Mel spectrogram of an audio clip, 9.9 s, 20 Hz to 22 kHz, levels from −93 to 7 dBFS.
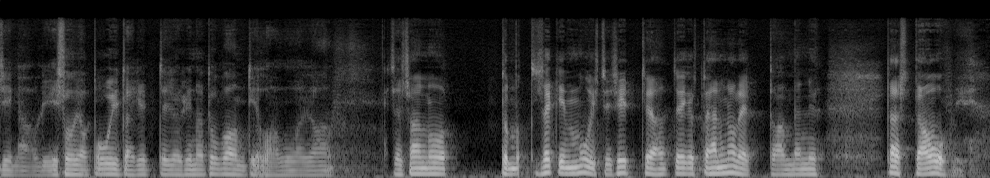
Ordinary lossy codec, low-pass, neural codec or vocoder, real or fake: none; 14.4 kHz; codec, 32 kHz, 1.9 kbps, SNAC; fake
